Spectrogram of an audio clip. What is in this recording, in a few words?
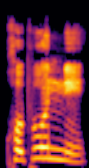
"qupun", Archi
